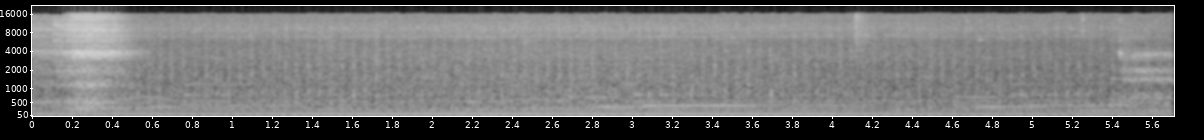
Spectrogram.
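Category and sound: vehicle, helicopter rotor noise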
